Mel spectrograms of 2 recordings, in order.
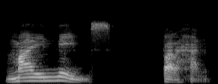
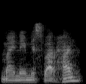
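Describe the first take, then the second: First: The word is is shortened to an s. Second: The word is is said in full.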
